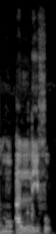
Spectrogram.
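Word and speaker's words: الْمُؤَلِّفُ: Bada al muallifu. Bada al muallifu bukan mualifi. Bukan mualifah. Salah kalau bacanya mualifi atau mualifah. Yang benar mualifu.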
